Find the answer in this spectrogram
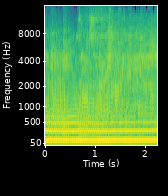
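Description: Live dangdut band music played loud through a concert PA system: a held chord over a steady low bass note.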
